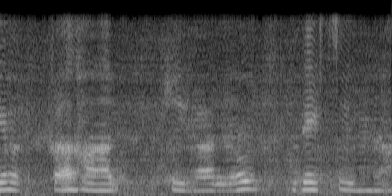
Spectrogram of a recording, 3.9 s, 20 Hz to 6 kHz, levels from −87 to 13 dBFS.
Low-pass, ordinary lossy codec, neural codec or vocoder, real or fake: 5.4 kHz; none; codec, 16 kHz, 0.8 kbps, ZipCodec; fake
